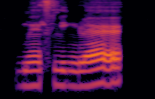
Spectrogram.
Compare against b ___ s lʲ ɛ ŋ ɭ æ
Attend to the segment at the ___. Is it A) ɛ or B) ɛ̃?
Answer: B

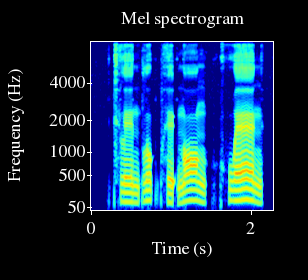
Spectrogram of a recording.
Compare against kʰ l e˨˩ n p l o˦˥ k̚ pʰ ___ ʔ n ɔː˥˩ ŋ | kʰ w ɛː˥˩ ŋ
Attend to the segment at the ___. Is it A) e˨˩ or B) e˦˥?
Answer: A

